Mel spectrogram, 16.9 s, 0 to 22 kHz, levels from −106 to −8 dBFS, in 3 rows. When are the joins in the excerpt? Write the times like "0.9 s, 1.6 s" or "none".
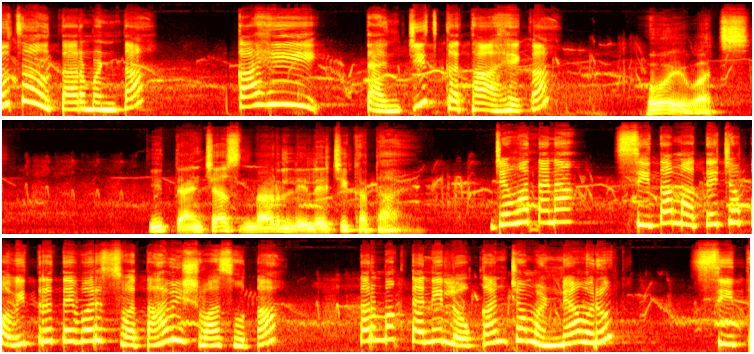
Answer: none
